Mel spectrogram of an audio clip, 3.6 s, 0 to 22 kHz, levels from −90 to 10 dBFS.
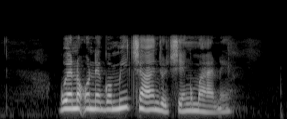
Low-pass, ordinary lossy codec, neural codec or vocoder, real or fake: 7.2 kHz; none; none; real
